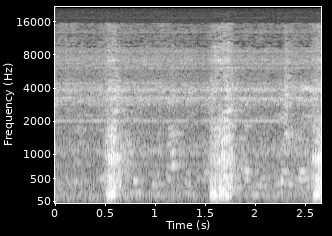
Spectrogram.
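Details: Cattle sick with haemorrhagic septicaemia, breathing with a snore: three harsh, rasping breath bursts about once a second, with a man talking faintly between them.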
